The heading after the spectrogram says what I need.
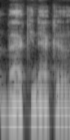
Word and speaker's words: Bakeneko: get right into the packaging here for the back and Echo 65 I'm pretty sure that's actually how you pronounce it and I always love when keyboards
